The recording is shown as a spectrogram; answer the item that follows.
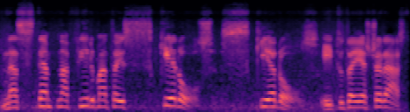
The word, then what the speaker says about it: Skittles: I po amerykańsku, jak mamy T po środku słowa, bardzo często, albo prawie zawsze zmieniamy to T na D. Dlatego Amerykanin to wymówi Skittles. Skittles. Ktoś w Anglii będzie wymawiać to T, z tego co rozumiem, i może powie na przykład Skittles, albo coś w tym stylu.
